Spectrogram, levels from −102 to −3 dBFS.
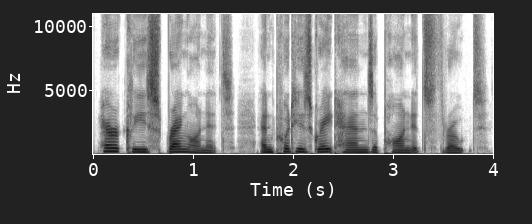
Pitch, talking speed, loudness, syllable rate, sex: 185 Hz, 180 wpm, -19 LUFS, 4.2 syllables/s, female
